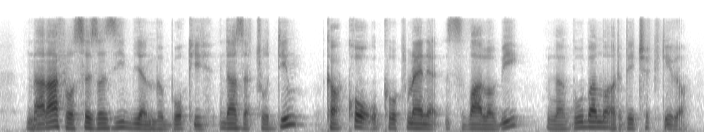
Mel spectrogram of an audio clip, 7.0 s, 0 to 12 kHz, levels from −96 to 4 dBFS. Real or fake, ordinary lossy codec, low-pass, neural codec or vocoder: fake; none; 7.2 kHz; codec, 16 kHz, 0.5 kbps, FunCodec, trained on Chinese and English, 25 frames a second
